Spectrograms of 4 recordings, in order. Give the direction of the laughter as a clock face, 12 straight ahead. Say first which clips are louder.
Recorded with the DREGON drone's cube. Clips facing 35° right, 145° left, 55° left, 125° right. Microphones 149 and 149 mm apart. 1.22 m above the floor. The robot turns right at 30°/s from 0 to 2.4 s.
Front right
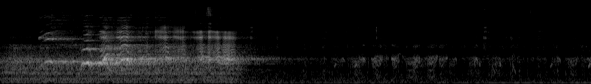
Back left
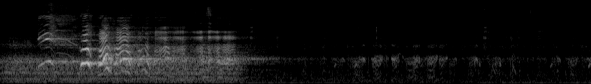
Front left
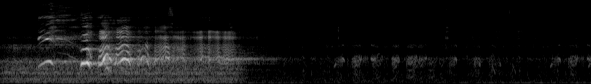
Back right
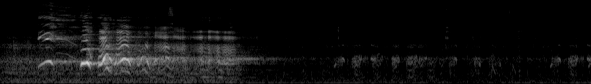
Back left 7 dB, even; 7 o'clock.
